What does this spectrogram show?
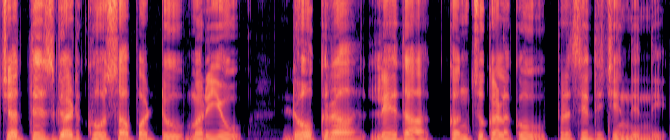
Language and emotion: Telugu, neutral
